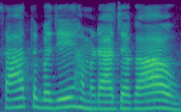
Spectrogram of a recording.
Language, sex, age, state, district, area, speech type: Maithili, female, 60+, Bihar, Madhubani, rural, read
